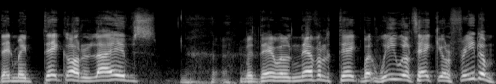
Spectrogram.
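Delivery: put-on Indian accent. Quoting William Wallace, in an accent that comes out Indian. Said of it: "that's more Indian".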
